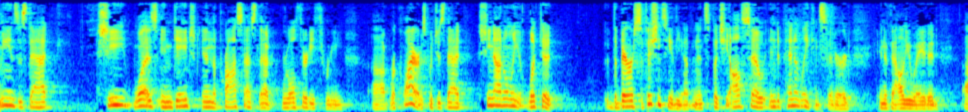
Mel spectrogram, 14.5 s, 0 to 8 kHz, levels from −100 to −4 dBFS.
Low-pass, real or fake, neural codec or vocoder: 7.2 kHz; real; none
